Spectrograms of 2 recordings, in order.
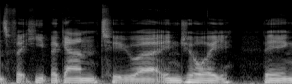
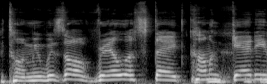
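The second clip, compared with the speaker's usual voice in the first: Tommy Wiseau ad voice; 12 semitones higher than usual. Pretend. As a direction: sell flats like a cheesy advert. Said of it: "I don't know what commercials for".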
